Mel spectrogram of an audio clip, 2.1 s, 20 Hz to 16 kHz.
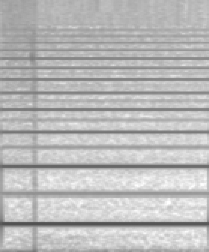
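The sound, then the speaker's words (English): A steady A440 reference tone sounds alone, holding one unchanging pitch for about two seconds at moderate volume, with a brief click near the start. “there's often a short tone played at the top of the hour on many radio stations. That's A440.”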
